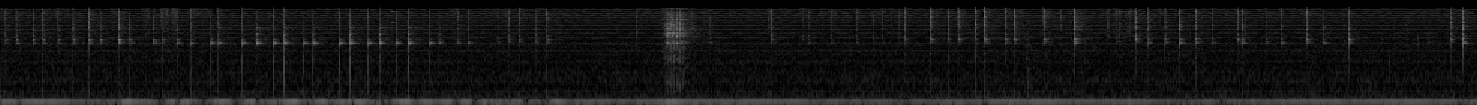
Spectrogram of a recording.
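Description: A small white glazed hollow ceramic piggy bank, held in one hand over a marble surface, is tapped on its glossy body and ears by the fingertips and short nails of the other hand. Rapid, clustered light clicks and bright clinks come over a steady low hum, with one brief louder scrape-like burst near the middle.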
